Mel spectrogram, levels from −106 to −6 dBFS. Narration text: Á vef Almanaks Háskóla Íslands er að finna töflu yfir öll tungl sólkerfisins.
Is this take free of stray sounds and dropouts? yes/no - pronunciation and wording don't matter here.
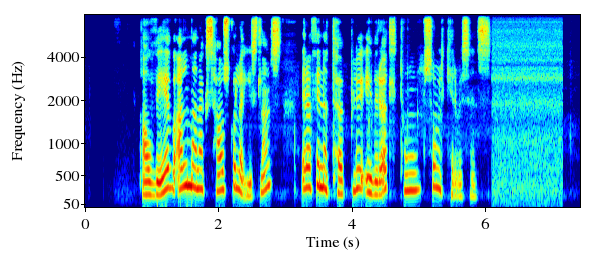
yes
